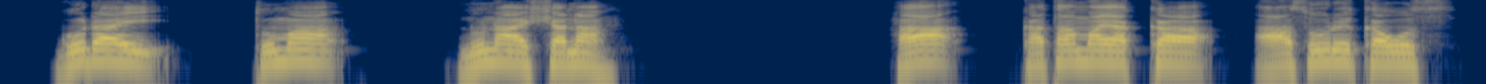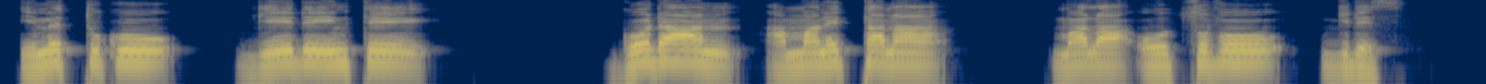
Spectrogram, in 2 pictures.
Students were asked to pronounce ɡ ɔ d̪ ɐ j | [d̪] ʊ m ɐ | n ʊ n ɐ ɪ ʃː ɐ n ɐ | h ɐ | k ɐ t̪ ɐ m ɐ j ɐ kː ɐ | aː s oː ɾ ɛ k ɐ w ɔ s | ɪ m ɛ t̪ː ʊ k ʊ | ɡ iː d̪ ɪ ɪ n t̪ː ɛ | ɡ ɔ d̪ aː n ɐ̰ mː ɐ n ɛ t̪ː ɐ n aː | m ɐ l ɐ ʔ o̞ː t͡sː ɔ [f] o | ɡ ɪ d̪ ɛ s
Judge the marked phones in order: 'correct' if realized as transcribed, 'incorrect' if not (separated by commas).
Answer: incorrect, correct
